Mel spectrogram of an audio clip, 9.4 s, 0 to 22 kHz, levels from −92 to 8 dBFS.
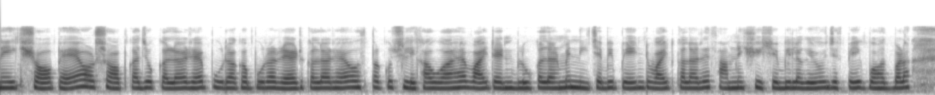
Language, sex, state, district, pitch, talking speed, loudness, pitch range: Hindi, female, Bihar, East Champaran, 220 Hz, 270 wpm, -22 LUFS, 215-230 Hz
